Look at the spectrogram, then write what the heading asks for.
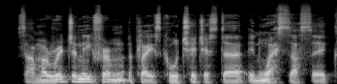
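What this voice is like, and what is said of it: British accent. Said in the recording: “obviously, the folks on the call can tell that you have a British accent.”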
